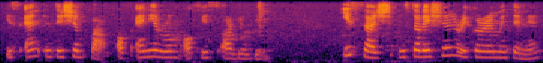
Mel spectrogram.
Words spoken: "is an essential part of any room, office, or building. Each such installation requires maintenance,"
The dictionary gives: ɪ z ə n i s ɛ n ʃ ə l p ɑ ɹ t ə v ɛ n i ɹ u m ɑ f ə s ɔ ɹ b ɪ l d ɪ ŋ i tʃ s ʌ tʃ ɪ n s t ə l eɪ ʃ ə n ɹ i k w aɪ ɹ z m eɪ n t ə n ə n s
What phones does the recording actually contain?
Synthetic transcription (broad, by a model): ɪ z ə n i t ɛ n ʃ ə n p ɑ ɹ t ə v ɛ n i ɹ u m ɑ f ə s ɔ ɹ b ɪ l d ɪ ŋ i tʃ s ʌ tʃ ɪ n s t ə l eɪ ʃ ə n ɹ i k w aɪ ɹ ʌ m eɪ n t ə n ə n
